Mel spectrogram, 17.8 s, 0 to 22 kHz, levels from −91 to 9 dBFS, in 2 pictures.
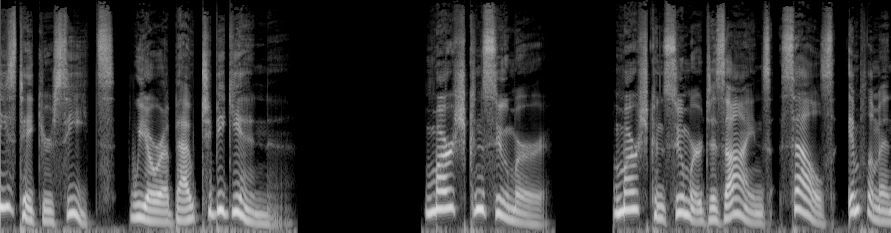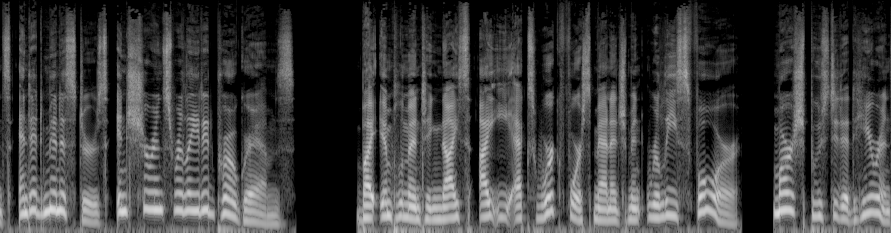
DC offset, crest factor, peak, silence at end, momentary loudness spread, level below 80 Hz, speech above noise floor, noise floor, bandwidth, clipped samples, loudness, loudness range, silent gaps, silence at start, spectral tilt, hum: under 0.1%; 16 dB; 0 dBFS; 0 s; 8 LU; -42 dBFS; over 74 dB; under -90 dBFS; over 20 kHz; under 0.1%; -16 LUFS; 2 LU; 2.97-4.21 s, 5.55-6.12 s, 11.87-12.48 s, 16.33-16.65 s; 0 s; -4.5 dB/octave; none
